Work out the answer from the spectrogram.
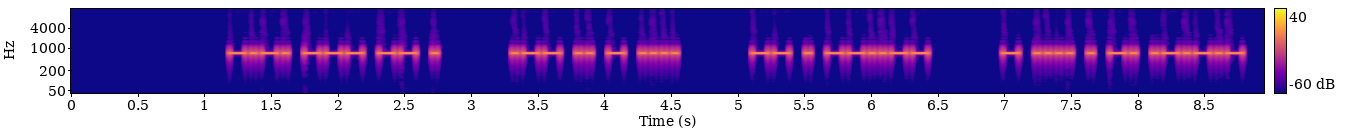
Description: Morse code, heard as a keyed tone, about 32 wpm, 700 Hz. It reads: COME WITH ME, THEN.
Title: 2x Word-Spacing - Sentences from Top 200 Words - 30wpm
